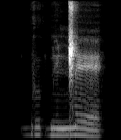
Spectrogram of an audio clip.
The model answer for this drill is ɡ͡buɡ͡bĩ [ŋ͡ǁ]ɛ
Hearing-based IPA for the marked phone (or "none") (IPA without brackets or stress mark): ŋ͡ǁ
